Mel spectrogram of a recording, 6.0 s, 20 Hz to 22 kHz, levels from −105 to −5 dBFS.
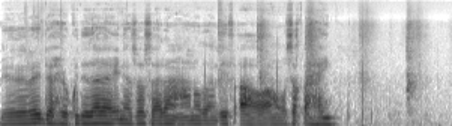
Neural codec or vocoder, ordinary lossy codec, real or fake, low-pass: none; none; real; none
